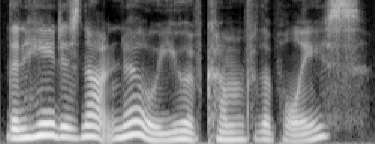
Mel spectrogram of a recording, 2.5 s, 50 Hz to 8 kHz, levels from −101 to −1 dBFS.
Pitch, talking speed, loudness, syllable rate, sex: 180 Hz, 265 wpm, -16 LUFS, 5.6 syllables/s, female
